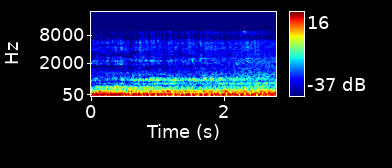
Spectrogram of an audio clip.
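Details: 1963 Chevy Nova after its cog-type drive belt and bracket were adjusted and shimmed: a deep, steady idle rumble, even and settled with no hunting or hissing. It idles cleanly.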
